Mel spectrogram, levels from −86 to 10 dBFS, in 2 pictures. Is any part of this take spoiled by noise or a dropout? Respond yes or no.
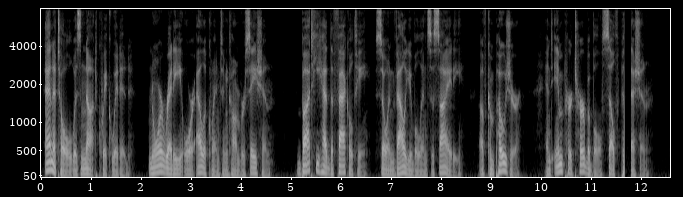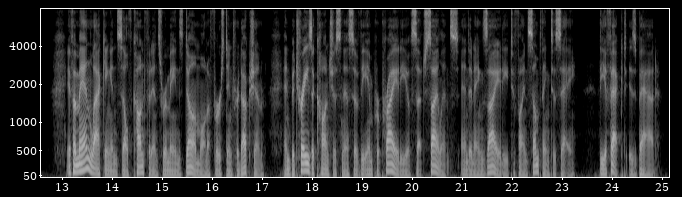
yes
